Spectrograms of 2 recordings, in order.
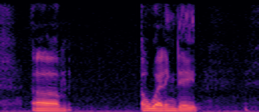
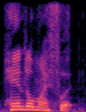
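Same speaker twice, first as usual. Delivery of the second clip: higher, dismissive scoff; scoffing huff; 5 semitones higher than usual. A narrator's reading. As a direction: brush off his excuse with a huff. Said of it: "sees right through him and huffs".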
